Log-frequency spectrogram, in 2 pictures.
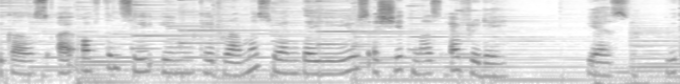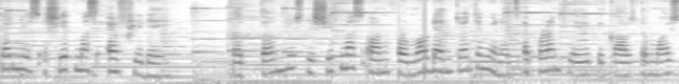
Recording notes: Cuz this is my first podcast, so I want to apologize if there are inconveniences for you while listening to this podcst such as inconsistent audio. Becarefull with the inconsistent audio !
